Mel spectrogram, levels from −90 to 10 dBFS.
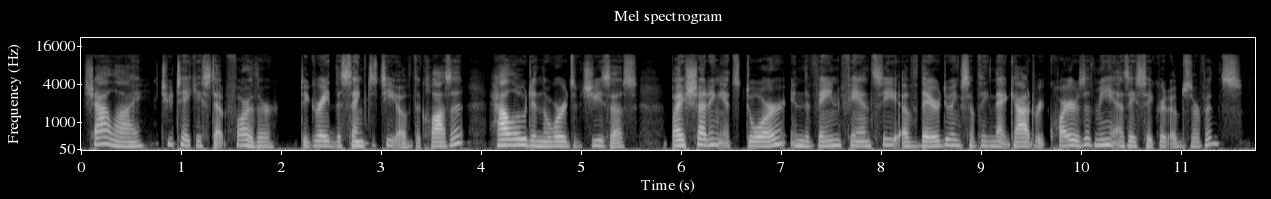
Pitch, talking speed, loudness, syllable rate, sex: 175 Hz, 205 wpm, -23 LUFS, 5.6 syllables/s, female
